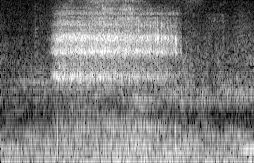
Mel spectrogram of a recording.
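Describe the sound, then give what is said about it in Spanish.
A single loud slurp, a sustained airy sucking noise lasting about a second before cutting off, with a low murmur of background noise throughout. “Aquí, Club de Sorvedores, siempre estamos listos para sorber.”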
